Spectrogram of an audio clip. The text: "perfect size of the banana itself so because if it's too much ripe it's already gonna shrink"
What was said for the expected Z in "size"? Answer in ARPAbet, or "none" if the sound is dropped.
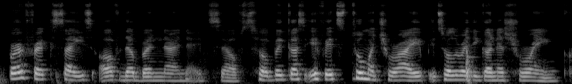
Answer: S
